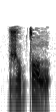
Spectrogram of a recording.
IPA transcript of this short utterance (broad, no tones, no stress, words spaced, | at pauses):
ʒobtɔŋ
